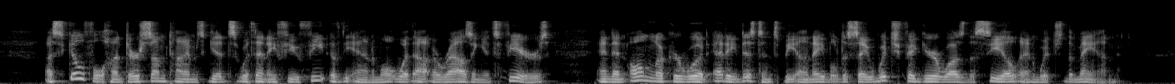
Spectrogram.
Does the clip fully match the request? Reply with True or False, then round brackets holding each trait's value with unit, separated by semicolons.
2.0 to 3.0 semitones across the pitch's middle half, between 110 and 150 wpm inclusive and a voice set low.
False (2.6 semitones; 190 wpm; 125 Hz)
